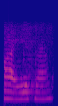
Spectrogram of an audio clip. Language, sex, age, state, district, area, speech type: Hindi, female, 30-45, Rajasthan, Jodhpur, urban, conversation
